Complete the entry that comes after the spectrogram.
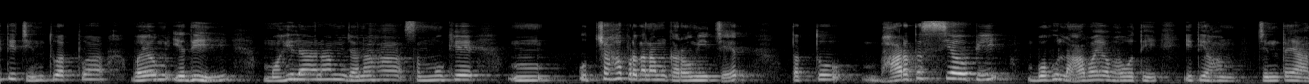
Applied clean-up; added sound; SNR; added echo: none; none; none; none.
